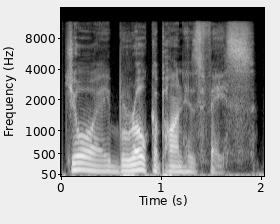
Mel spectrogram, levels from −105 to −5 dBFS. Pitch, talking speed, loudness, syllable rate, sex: 115 Hz, 150 wpm, -19 LUFS, 3.7 syllables/s, male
